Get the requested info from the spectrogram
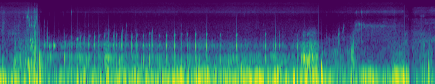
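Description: Sea water sloshing and splashing, then heard from underwater: a muffled low rumble with a fast, even run of faint ticks lasting about four seconds. The sound opens up again near the end as the water is left behind, followed by a sharp click.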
